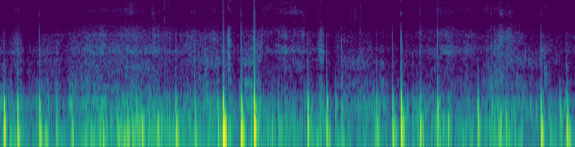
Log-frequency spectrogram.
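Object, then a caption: Plastic bubble wrap envelope. A flat blue plastic bubble wrap envelope is tapped and scratched with long polished fingernails, giving a quick, uneven run of dull, low-heavy taps over a soft scratchy rustle. The taps are short and dry with almost no ring, a few landing noticeably harder than the rest.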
